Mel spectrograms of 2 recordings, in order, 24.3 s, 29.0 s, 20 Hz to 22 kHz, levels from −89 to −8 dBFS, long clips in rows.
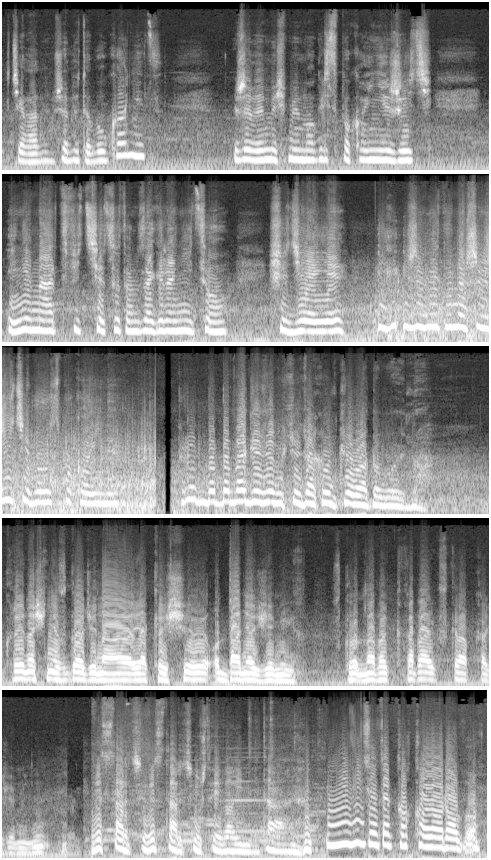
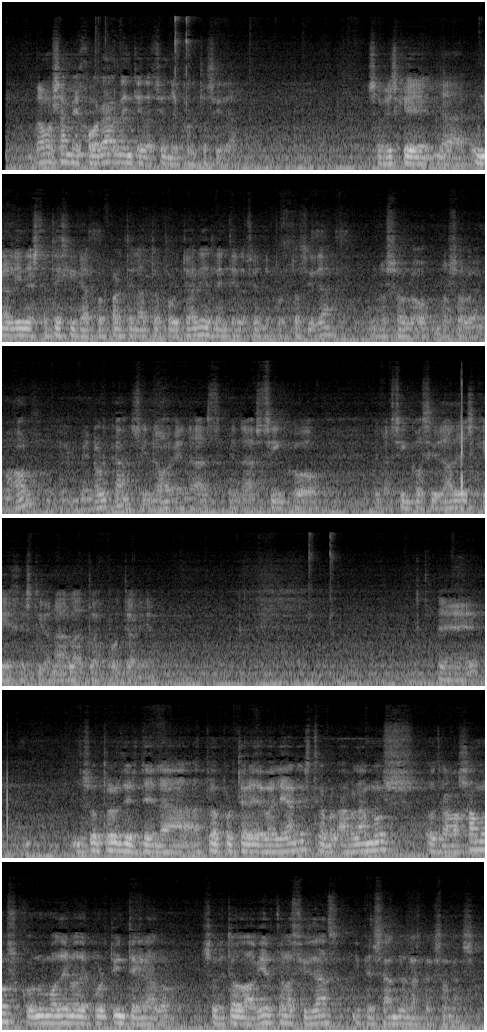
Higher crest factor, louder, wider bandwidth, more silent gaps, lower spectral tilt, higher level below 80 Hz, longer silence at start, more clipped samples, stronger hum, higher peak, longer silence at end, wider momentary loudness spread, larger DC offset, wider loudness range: second, 6 dB vs 24 dB; first, -6 LUFS vs -36 LUFS; first, 19 kHz vs 16 kHz; neither; about the same, -5.5 dB/octave vs -5.5 dB/octave; first, -24 dBFS vs -46 dBFS; about the same, 0 s vs 0.05 s; first, 8% vs under 0.1%; neither; first, 0 dBFS vs -12 dBFS; about the same, 0 s vs 0 s; second, 9 LU vs 14 LU; first, 0.8% vs under 0.1%; second, 4 LU vs 9 LU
